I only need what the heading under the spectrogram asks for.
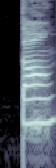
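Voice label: "dang", pinyin, first tone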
